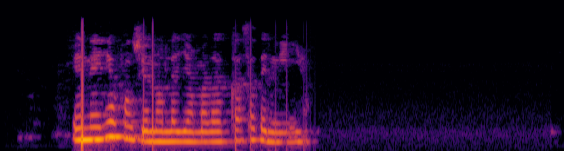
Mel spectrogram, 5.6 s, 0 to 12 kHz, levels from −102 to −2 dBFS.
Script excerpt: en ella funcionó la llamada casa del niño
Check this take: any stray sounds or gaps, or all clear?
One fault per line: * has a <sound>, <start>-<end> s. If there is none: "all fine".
all fine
